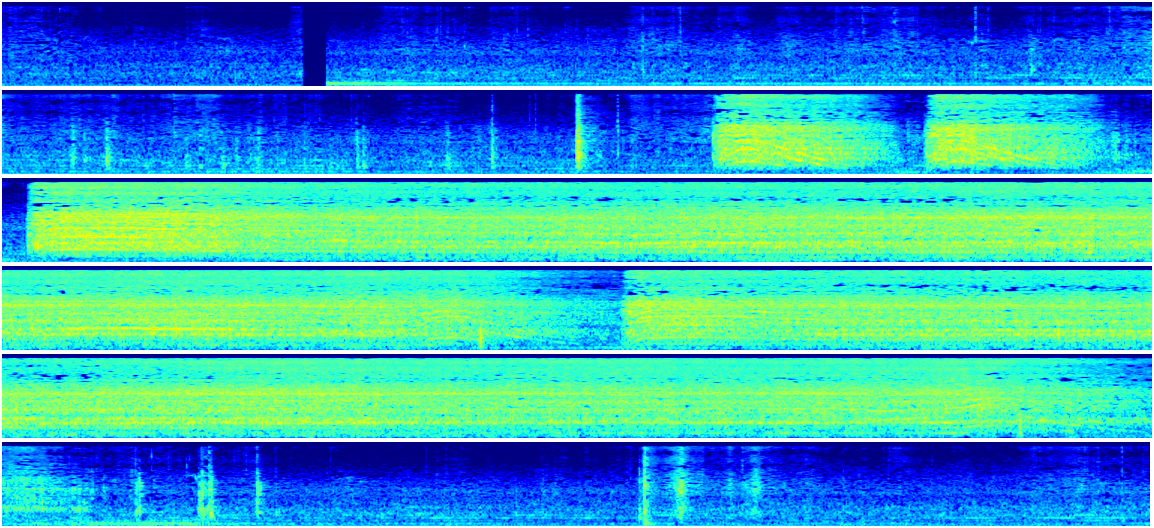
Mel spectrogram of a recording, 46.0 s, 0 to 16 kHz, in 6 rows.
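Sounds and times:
chainsaw cutting through log: 12.3s - 39.1s
chainsaw revving: 12.4s - 39.0s.

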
